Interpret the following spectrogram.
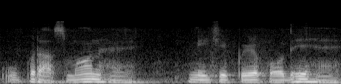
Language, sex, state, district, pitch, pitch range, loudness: Hindi, male, Bihar, Patna, 105 Hz, 100-115 Hz, -17 LUFS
